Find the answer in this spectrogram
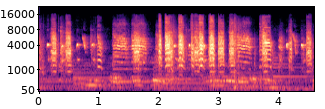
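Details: Zebra finch chick, a normal grey youngster raised by pied parents in captivity, begs for food in an unusual way: insistent scratchy rasping calls repeated several times a second in uneven bursts, with faint background rustle.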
